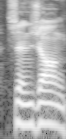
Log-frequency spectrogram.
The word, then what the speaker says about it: Xinjiang: particularly in the uh jean jean province i think i got that right too jin john close gosh i got the wrong emphasis on the wrong fastness on the wrong side so xinjiang province cbs news reports and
